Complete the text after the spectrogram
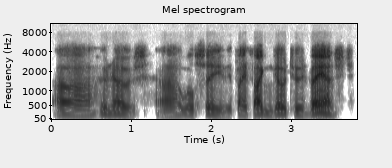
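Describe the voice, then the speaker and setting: A man's voice: sits low, normal speed, dry recording, muffled recording. A man hosting an online talk stream, tired, rambling and profane, barking orders at his producer.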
